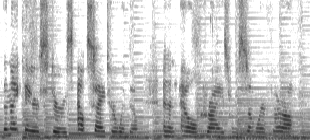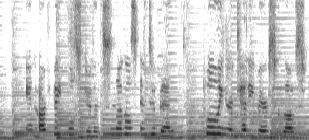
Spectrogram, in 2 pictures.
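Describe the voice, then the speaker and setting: A woman playing a storybook narrator, giving measured scripted narration in a radio play. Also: high voice. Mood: calm. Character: storybook narrator closing the tale. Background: loud guitar music.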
